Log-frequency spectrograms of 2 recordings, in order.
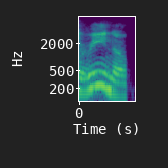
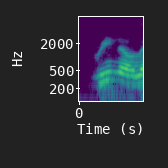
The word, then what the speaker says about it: Renault: What's Renault? – The dealership Reno.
